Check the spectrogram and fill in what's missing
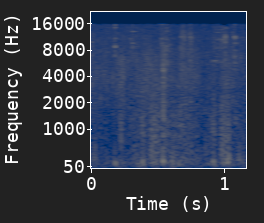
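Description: In the video game Shadow of the Colossus, a horse gallops with quick, rhythmic hoof thuds at close range over a diffuse ambient wash. No voices are heard.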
